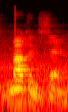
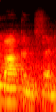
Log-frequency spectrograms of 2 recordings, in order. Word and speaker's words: Markinson: field of voices being played by Brian Mark Mockinson who's played multiple Starship characters on the Next Generation Deep Space 9 and Voyager. Yeah, Brian Markinson.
